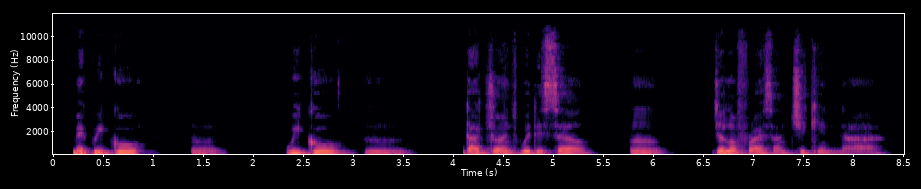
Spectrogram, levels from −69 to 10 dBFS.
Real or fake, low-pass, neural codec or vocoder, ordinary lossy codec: real; 10.8 kHz; none; AAC, 48 kbps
